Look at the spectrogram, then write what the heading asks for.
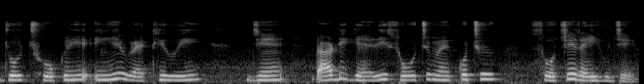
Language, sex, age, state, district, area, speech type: Sindhi, female, 30-45, Rajasthan, Ajmer, urban, spontaneous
